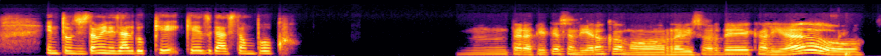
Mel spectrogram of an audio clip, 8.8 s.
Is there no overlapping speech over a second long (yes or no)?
yes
